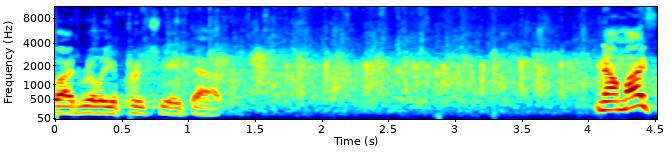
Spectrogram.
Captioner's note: audience applause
